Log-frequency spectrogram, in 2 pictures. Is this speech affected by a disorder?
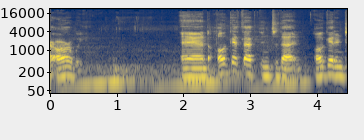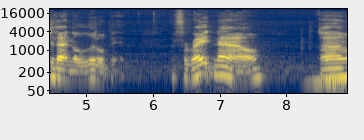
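No.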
